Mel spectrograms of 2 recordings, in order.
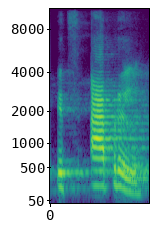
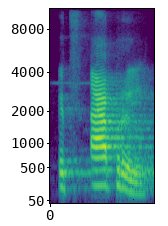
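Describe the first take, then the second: The two takes are said the same way.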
